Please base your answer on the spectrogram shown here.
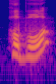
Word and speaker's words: Robo: call them again correctly hobo hobble yeah interesting it's like it's so it's like robot but in Portuguese that's what his name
